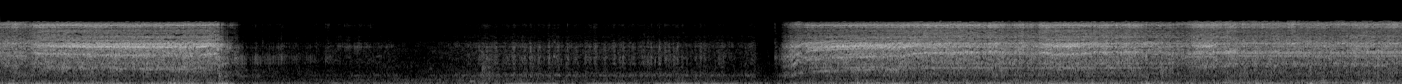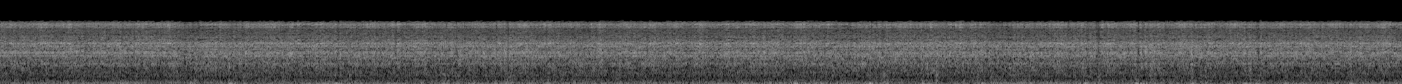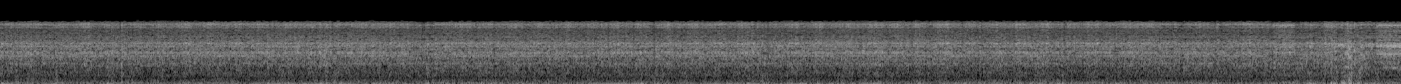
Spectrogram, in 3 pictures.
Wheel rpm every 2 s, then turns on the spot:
220, 60, 10, 30, 180, 230, 230, 230, 230, 230, 230, 230, 230, 230, 230, 230, 230, 230, 230, 230, 230.
2-6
